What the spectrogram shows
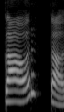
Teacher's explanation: अघोष अल्पप्राण ध्वनि जो है वो है का और ता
